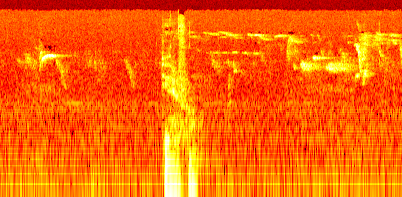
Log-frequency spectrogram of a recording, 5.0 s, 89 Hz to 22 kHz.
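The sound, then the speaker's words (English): Faint, high birdsong chirps and short whistled phrases scattered throughout, heard at the start of the new year 2017 in fine weather, over a low background hum, broken at one point by a brief loud low thump. “Weather-wise and birdsong-wise.”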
